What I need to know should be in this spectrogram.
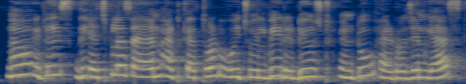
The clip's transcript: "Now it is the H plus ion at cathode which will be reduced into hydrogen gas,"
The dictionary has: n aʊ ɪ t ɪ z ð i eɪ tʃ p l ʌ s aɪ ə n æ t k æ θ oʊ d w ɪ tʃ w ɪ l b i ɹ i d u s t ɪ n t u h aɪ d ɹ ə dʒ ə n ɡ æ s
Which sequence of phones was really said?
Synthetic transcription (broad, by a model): n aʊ ɪ t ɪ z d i eɪ tʃ p l ʌ s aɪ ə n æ t k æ t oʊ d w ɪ tʃ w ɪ l b i ɹ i d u s t ɪ n t u h aɪ d ɹ ə dʒ ə n ɡ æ s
